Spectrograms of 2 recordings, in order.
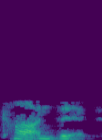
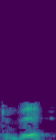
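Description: First: The stress is on the first syllable. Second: The stress is on the second syllable. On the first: A person found guilty. "that same word, but a different emphasis" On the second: To show someone they are guilty. "the word convict"

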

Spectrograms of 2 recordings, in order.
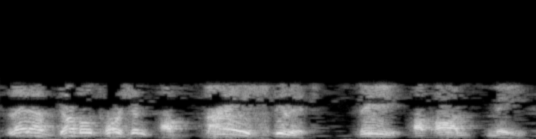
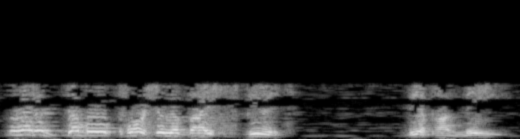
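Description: First: It is read with strong, deliberate emphasis. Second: It is read plainly, without strong emphasis.

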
